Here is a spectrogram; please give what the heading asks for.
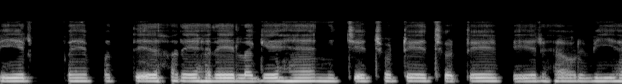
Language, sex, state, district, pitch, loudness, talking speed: Angika, male, Bihar, Purnia, 150 Hz, -18 LUFS, 125 wpm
